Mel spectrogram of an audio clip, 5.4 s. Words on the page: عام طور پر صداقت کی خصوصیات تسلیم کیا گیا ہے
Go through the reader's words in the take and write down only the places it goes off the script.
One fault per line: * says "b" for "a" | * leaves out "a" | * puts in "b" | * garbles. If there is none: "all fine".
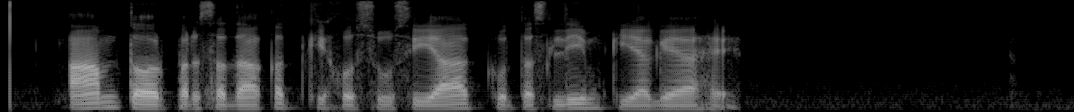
* puts in "کو"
